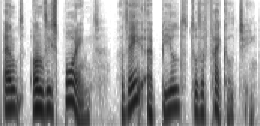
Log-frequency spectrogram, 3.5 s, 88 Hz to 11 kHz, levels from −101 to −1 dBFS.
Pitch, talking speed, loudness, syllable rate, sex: 165 Hz, 155 wpm, -20 LUFS, 4.6 syllables/s, male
